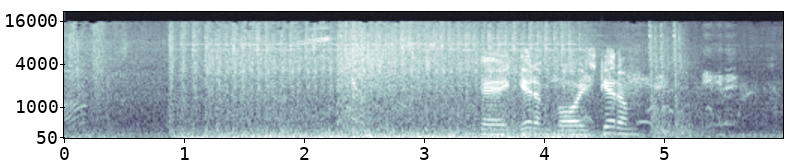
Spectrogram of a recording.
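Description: A vehicle engine rumbles as it drives over rough ground.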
